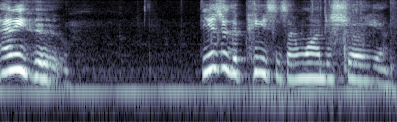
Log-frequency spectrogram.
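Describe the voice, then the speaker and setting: A woman at a moderate pace, with noticeable background noise and audible room echo. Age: 60s. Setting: live video session from her workshop. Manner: casual, chatty.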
